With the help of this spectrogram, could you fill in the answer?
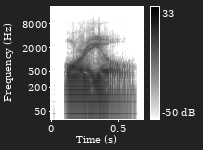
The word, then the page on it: oriole: American English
